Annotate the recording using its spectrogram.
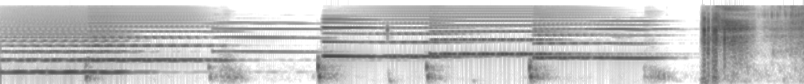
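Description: Helium synthesizer playing sustained, bell-like electronic notes in an evolving patch that crossfades from a bell toward a unison saw, its evolve LFO slowed down. The notes change pitch about a second and a half in and cut off shortly before the end, followed by a short burst of hiss.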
